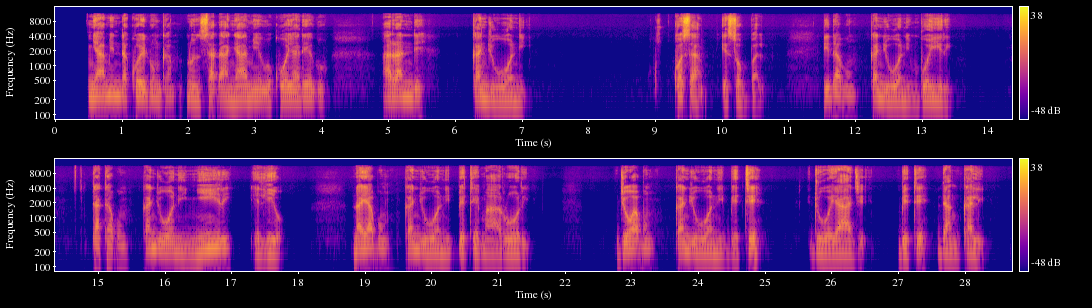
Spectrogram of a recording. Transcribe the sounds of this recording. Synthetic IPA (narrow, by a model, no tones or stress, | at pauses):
ɲamindakɔjɗumkamɗumsaɗaɲaːmiːɡɔkʰɔjaɾɛɡɔ | ʔaɾandɛ | kaɲd͡ʒuwoni | kɔsa | ɛsɔbːa̰l | ɗidaɓumkaɲd͡ʒuwonimbojɾḭ | tataɓum | kaɲd͡ʒuwoniɲiːɾi | ʔɛlijɔ̰ | najaɓum | kaɲd͡ʒuwonibɛtɛmaɾoːɾḭ | d͡ʒɔwaɓum | kaɲd͡ʒuwonibɛtʰɛ | duwɔjaːd͡ʒɛ̰ | bɛtɛdaŋkalḭ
